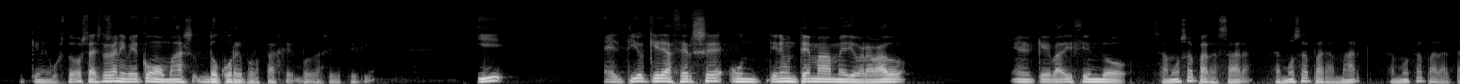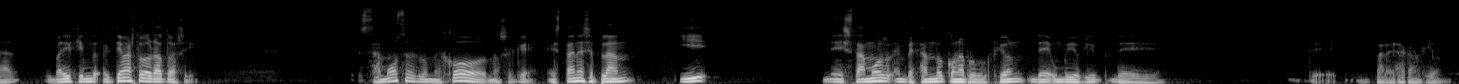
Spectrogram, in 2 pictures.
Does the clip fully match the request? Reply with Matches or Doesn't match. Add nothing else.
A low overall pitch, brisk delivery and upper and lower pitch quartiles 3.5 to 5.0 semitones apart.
Doesn't match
